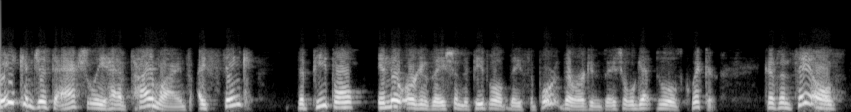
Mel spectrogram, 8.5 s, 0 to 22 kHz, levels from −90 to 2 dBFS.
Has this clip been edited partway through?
no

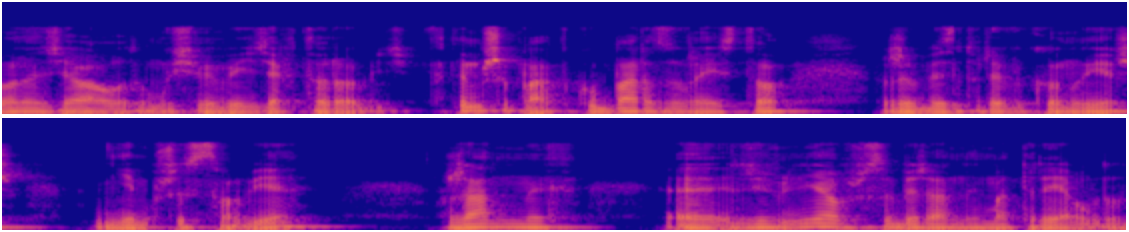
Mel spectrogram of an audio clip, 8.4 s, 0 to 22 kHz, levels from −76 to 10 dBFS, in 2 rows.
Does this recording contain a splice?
yes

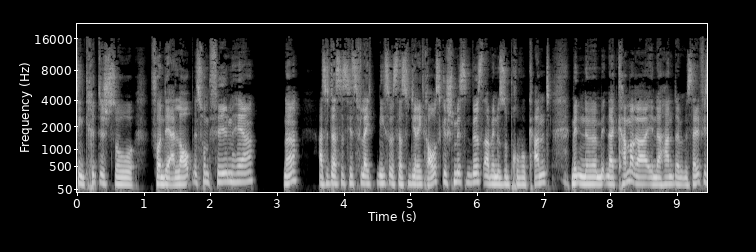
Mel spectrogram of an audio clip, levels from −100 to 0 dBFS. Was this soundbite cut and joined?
no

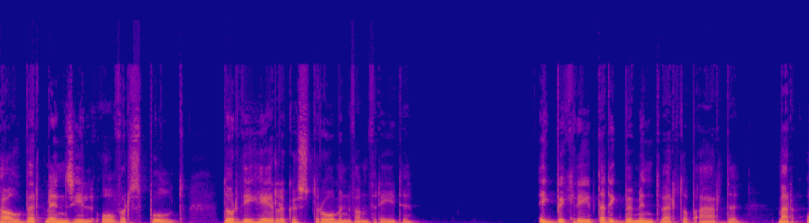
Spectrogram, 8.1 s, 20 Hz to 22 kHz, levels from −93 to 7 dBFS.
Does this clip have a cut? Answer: no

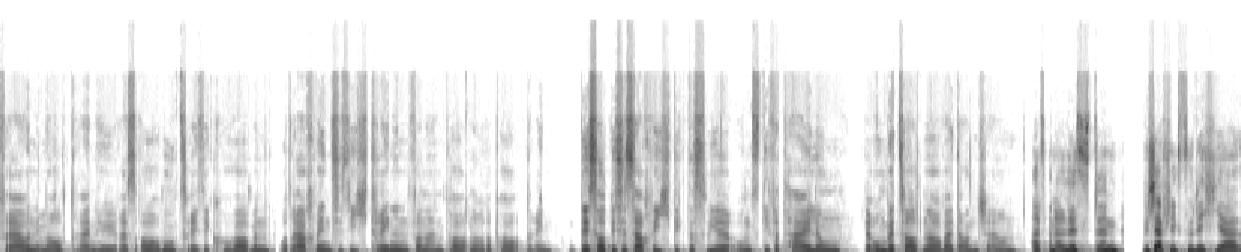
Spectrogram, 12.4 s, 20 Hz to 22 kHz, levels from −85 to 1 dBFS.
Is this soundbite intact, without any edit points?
no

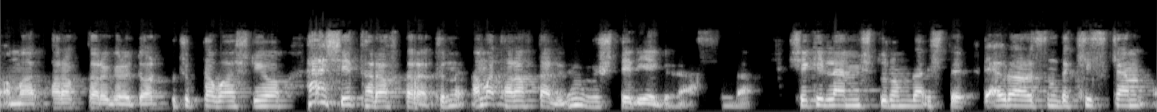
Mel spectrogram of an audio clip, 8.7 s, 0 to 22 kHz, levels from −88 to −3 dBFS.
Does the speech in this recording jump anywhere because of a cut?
yes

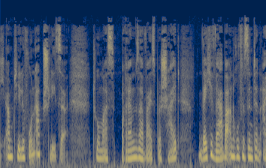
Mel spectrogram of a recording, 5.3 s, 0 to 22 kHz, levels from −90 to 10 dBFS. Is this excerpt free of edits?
yes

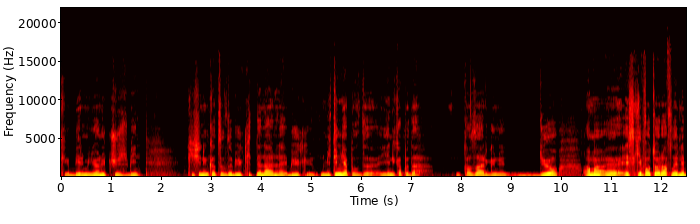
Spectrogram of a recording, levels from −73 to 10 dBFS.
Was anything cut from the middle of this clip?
no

